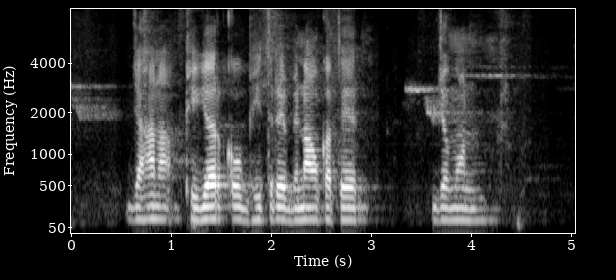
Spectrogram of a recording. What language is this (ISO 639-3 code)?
sat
